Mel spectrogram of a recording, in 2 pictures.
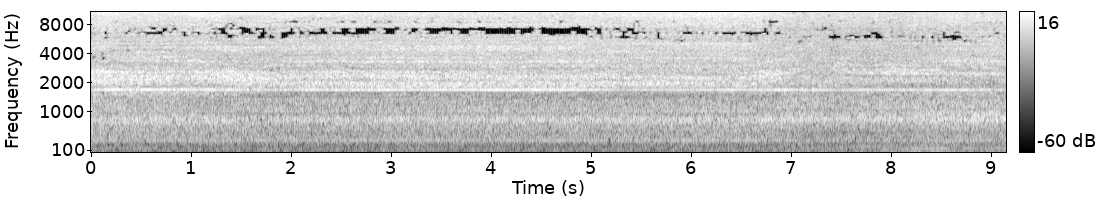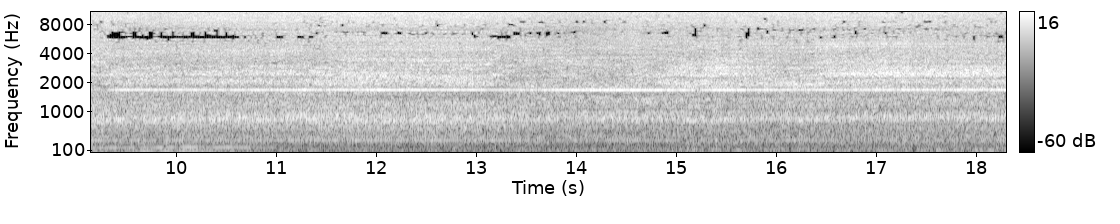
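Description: Handheld hair dryer running steadily on hot, a rush of air with a steady whine, heating a vinyl decal on an e-bike's plastic body panel to soften its adhesive.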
